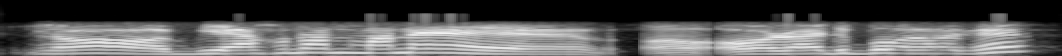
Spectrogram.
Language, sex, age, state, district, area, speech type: Assamese, female, 30-45, Assam, Kamrup Metropolitan, urban, conversation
